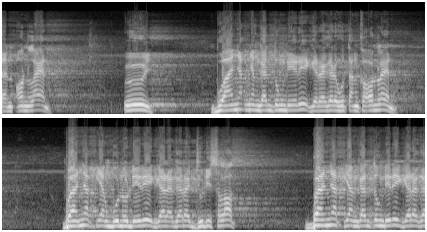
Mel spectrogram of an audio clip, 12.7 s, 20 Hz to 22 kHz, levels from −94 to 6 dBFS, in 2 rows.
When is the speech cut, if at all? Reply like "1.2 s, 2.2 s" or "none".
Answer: none

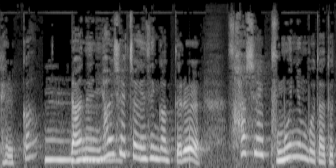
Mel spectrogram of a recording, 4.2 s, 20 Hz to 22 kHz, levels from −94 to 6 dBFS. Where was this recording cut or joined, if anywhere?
none

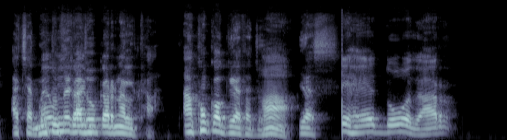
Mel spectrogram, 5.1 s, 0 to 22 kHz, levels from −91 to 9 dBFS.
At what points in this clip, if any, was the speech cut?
3.4 s

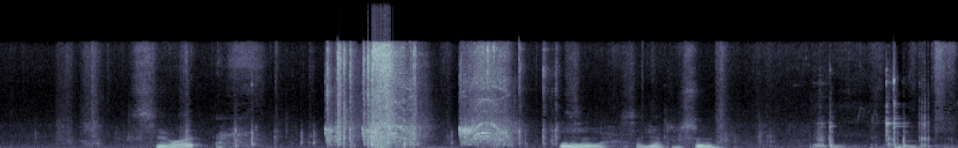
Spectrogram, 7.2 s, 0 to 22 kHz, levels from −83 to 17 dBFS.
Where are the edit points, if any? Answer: 6.1 s

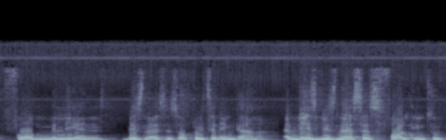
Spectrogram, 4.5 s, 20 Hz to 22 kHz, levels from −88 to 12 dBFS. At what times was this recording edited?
1.1 s, 2.7 s

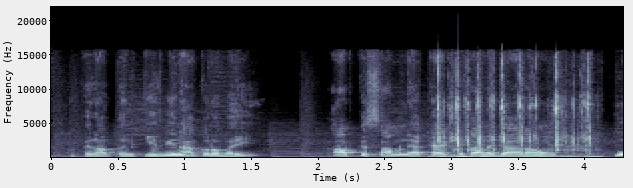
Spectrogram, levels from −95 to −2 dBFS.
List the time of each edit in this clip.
2.0 s

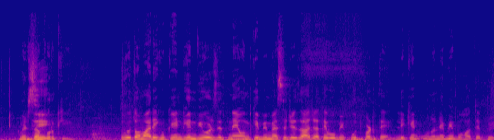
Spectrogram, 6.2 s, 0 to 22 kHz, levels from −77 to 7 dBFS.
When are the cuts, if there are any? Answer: 1.5 s

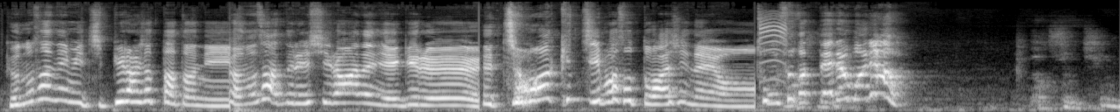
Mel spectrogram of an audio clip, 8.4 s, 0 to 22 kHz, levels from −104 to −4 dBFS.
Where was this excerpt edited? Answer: 1.7 s, 3.6 s, 5.7 s

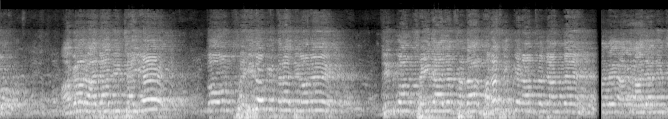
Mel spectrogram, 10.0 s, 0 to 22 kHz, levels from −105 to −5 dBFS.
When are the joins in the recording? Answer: 9.0 s

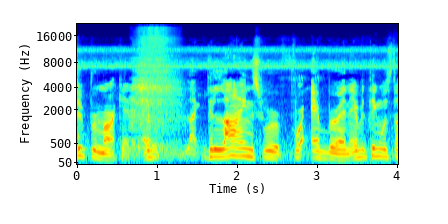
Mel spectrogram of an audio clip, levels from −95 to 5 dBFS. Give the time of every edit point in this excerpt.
none

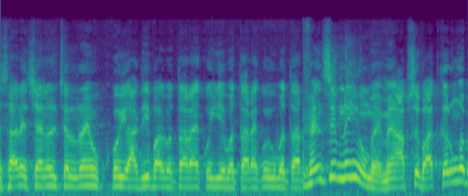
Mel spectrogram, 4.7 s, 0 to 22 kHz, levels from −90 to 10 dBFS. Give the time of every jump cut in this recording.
3.0 s

